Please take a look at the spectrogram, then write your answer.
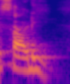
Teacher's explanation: But the problem there is that it's a sound which is halfway between a R and a D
